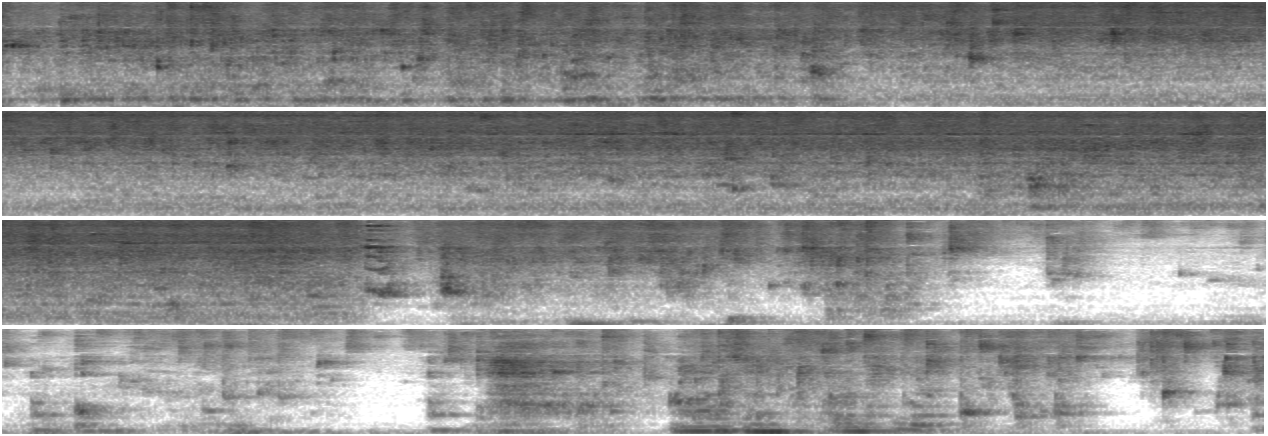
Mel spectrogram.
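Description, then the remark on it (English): Cold water gushes steadily from a tap into a bathtub for about eleven seconds, a dense hiss, then cuts off abruptly, leaving faint drips and trickles in near silence. “Shit, the water's cold.”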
